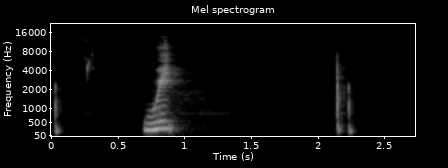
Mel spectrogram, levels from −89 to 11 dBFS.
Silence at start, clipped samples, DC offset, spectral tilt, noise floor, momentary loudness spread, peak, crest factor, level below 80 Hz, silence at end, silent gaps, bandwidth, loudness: 0.05 s; under 0.1%; under 0.1%; -3.5 dB/octave; -86 dBFS; 22 LU; -16 dBFS; 22 dB; -86 dBFS; 0.45 s; none; 12.5 kHz; -33 LUFS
